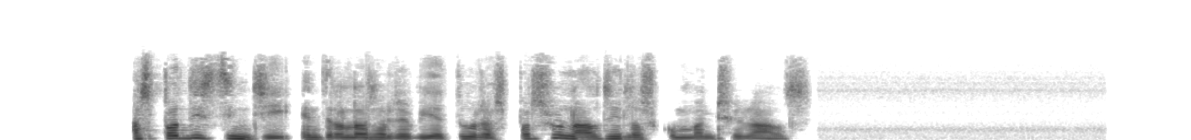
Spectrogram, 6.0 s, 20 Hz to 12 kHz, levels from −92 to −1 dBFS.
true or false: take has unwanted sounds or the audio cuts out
false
